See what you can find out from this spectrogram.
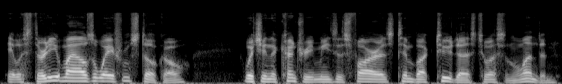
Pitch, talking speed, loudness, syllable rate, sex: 120 Hz, 225 wpm, -18 LUFS, 5.9 syllables/s, male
